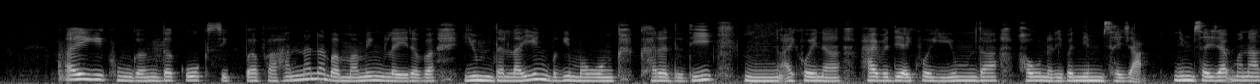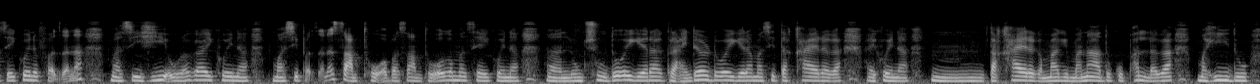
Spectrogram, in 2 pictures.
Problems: background sounds at intervals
